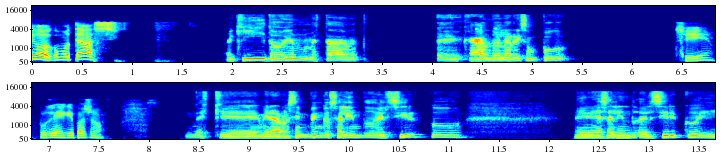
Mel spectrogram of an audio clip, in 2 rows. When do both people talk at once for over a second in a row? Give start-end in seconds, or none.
none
